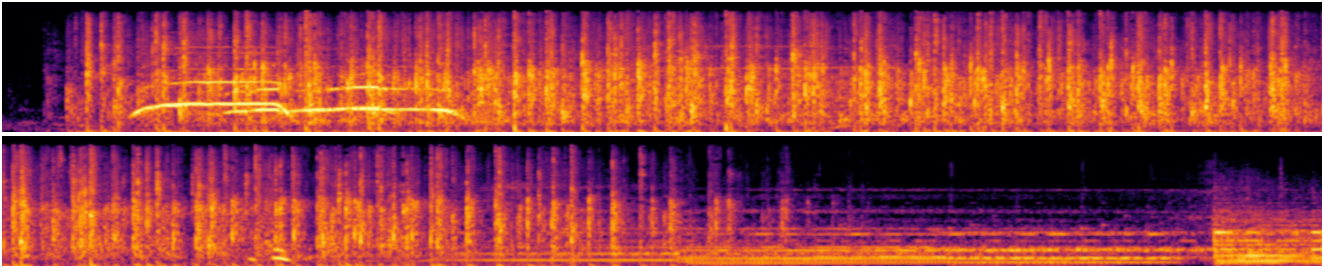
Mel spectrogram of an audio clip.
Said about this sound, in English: And please join me in one last applause for the three of them.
